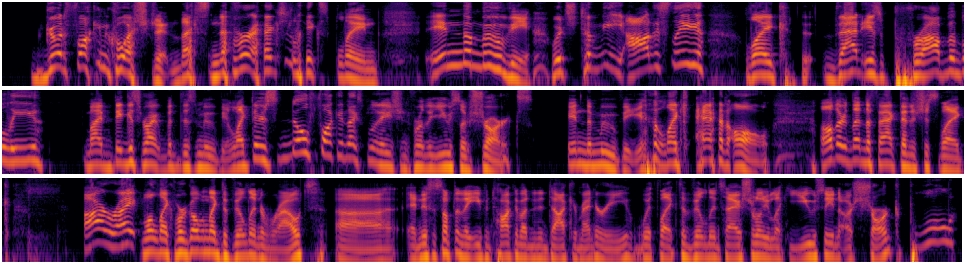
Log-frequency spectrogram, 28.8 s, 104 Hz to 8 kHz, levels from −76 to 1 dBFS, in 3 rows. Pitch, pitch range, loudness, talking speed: 160 Hz, 130-210 Hz, -23 LUFS, 165 wpm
